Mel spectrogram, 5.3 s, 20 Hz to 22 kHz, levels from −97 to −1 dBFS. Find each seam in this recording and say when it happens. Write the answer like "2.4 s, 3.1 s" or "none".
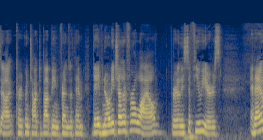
1.8 s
